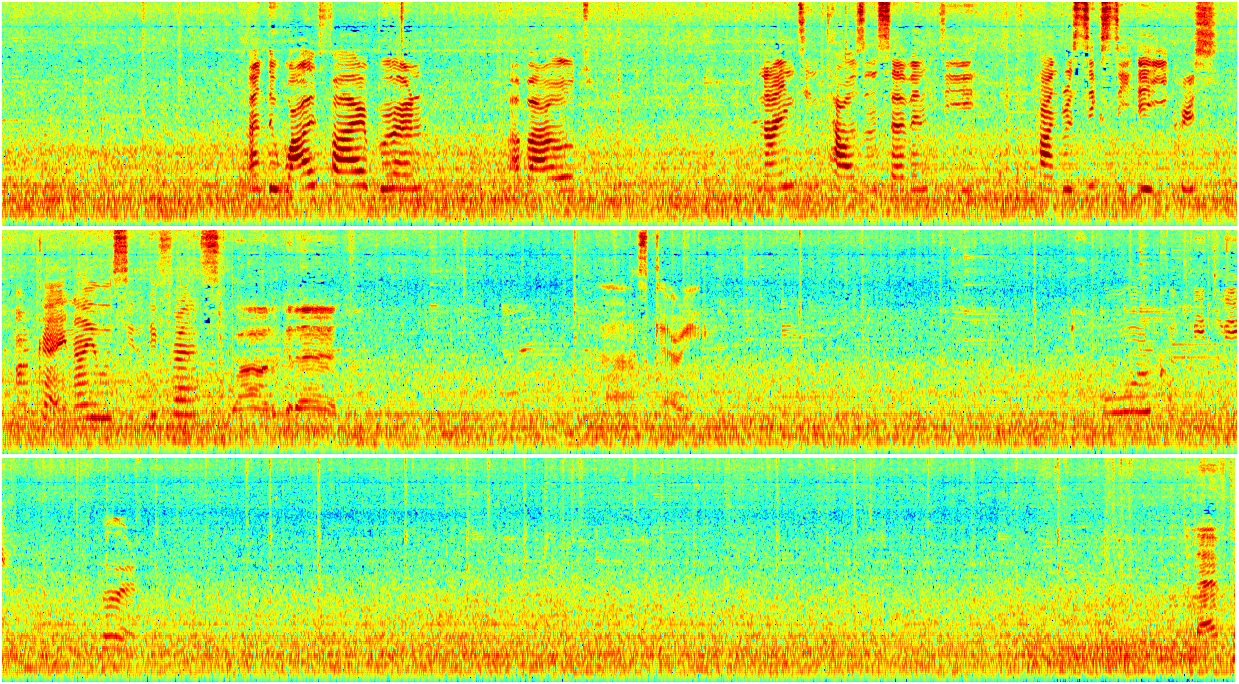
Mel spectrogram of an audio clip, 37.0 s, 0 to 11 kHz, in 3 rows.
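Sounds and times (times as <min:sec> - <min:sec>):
road and engine noise in cab: 0:00.0 - 0:37.0.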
